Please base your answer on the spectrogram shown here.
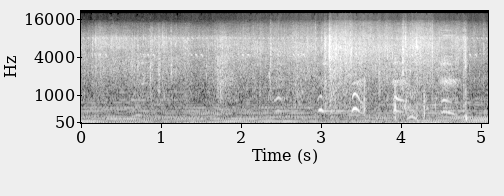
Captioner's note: corn stalks rustling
